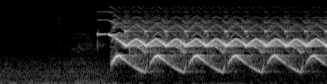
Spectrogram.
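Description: An electronic alarm siren wails loudly, rising and falling rapidly.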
